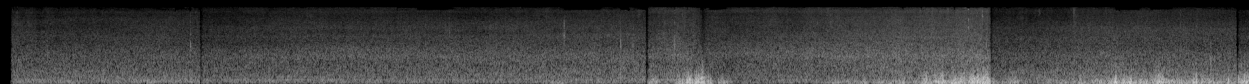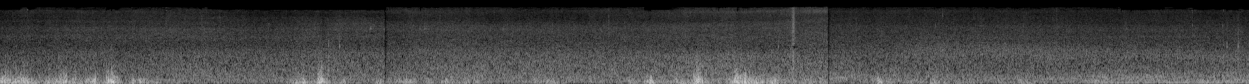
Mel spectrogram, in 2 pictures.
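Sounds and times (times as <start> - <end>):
steady hiss: 0.1 - 24.9
wind noise on microphone: 5.4 - 24.9.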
